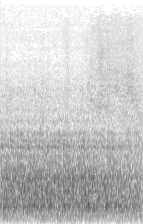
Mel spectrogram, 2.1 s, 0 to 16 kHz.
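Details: 30+ year old snowmobile tilt trailer wheel spun by hand, a gritty rasping rumble from dry worn bearings after a 100-mile tow on bias-ply tires; bearings due for repacking.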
